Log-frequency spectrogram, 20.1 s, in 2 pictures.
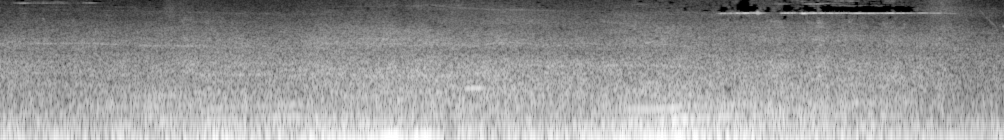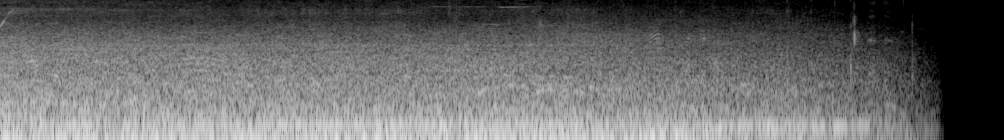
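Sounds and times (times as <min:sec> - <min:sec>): road traffic rumble: 0:00.0 - 0:19.5.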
